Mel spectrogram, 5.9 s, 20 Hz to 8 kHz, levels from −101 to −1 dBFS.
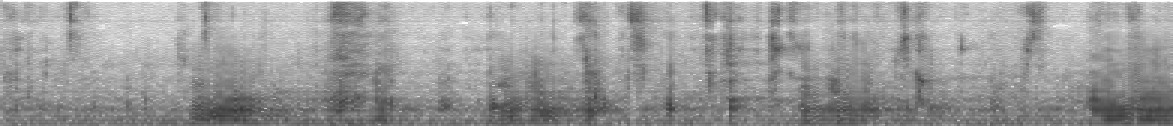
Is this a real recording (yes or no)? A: no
